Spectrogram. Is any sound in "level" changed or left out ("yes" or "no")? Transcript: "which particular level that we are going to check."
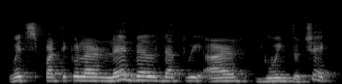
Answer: yes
